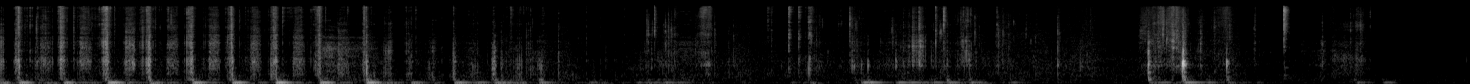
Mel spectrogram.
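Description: A knife saws through crisp toasted bread with a crunching scrape.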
